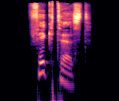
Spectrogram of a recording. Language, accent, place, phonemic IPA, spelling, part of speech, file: German, Germany, Berlin, /ˈfɪktəst/, ficktest, verb, De-ficktest.ogg
- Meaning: inflection of ficken: 1. second-person singular preterite 2. second-person singular subjunctive II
